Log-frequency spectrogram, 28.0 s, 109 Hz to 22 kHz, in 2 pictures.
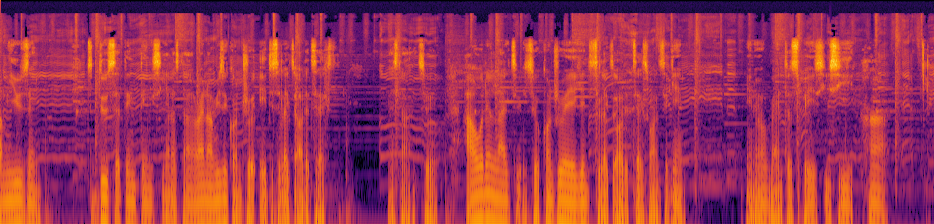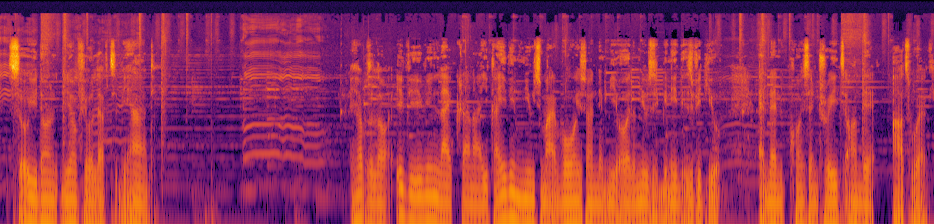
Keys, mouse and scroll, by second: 0.7 ctrl+a, 7.4 ctrl+a, 9.9 BackSpace, 10.2 Return, 11.7 ctrl+a.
